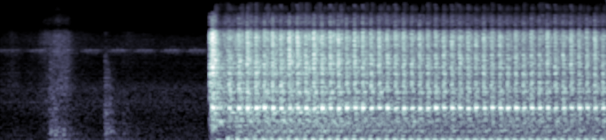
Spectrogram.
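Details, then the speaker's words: Mini jet boat two-stroke, first start on reserve fuel: brief cranking, then it catches hard and holds a loud, fast, steady beat, revving too high with lots of smoke; cause unclear, it did not seize. "That sounded like he was trying to run away. Would you agree? Wow, that's a lot of smoke, too. H I don't really like how high that was revving."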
